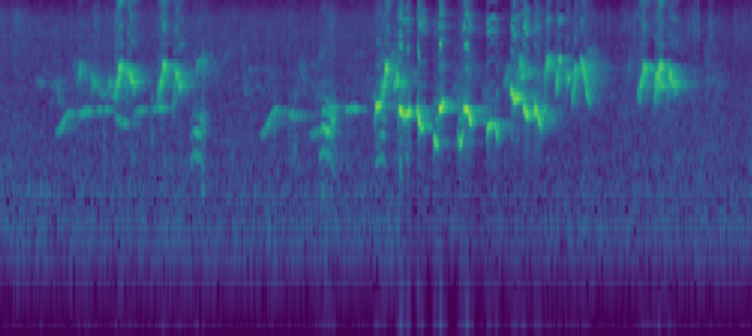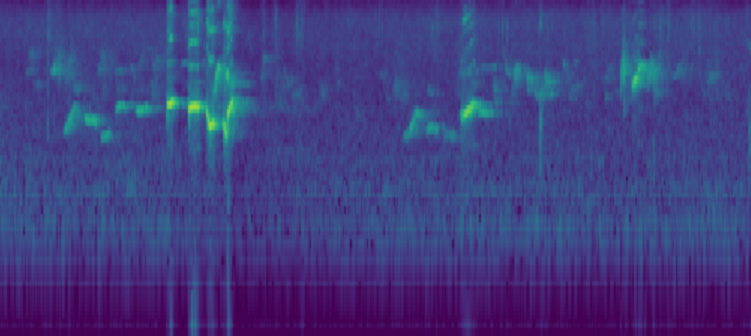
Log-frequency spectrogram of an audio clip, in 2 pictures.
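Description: A caged songbird singing: phrases of loud whistled and chirping notes that glide up and down, coming in bursts with short pauses between them, the loudest runs about a quarter and two-thirds of the way through.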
